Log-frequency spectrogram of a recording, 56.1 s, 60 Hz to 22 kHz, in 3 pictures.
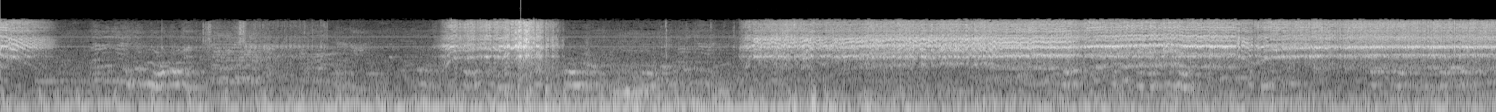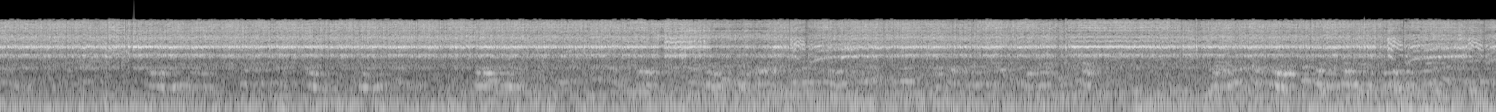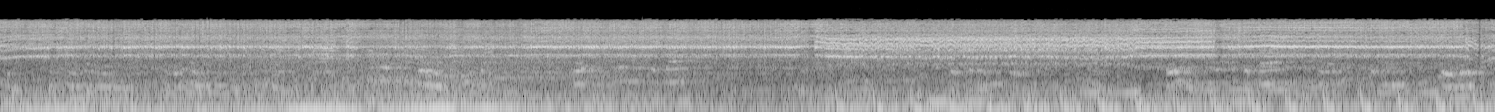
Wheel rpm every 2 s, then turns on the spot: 30, 10, 20, 70, 40, 140, 160, 150, 150, 160, 160, 160, 160, 160, 150, 160, 160, 160, 130, 160, 160, 160, 160, 160, 160, 160, 160, 150.
2-4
